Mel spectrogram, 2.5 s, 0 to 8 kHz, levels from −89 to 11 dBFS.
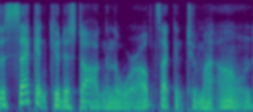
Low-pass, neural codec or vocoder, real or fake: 7.2 kHz; codec, 24 kHz, 0.9 kbps, DualCodec; fake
